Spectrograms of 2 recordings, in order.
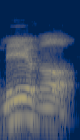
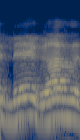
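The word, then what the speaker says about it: Lehrer: तो कैसे, जी जिंड लेगा। अच्छा, इसको आपने लेगर नहीं कहना, लेगर नहीं, जर्मन वाले प्रोनाउंस करते हैं लेगा, लेगा।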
